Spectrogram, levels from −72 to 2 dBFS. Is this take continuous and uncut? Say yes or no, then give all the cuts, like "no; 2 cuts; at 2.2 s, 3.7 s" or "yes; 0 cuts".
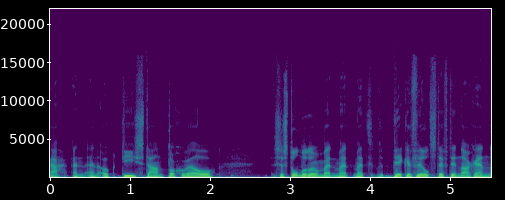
yes; 0 cuts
